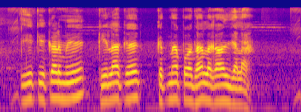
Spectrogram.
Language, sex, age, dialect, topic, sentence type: Bhojpuri, male, 36-40, Western, agriculture, question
